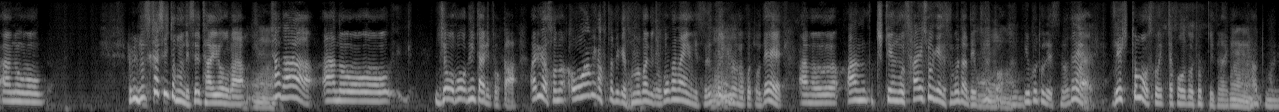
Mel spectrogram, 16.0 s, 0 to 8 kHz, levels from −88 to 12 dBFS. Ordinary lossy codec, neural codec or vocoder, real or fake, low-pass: none; codec, 16 kHz, 2 kbps, FreqCodec, smaller model; fake; none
